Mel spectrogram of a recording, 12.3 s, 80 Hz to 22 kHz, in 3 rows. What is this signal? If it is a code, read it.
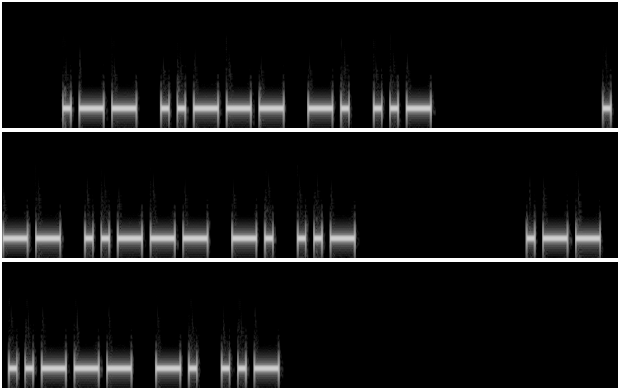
Morse code, heard as a keyed tone, about 22 wpm, 700 Hz. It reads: W2NU W2NU W2NU
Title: USA Call Signs - 4 Characters - Repeated 3x - 22wpm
